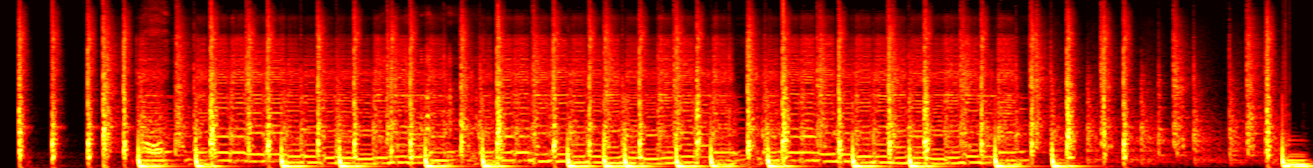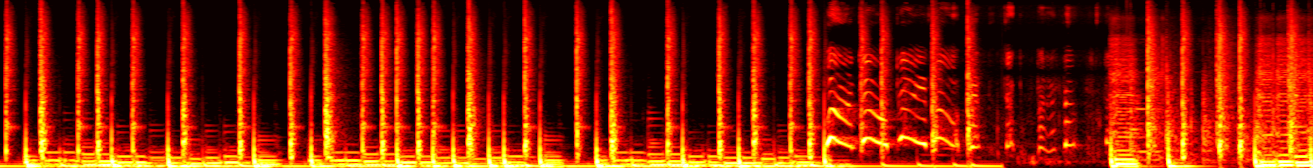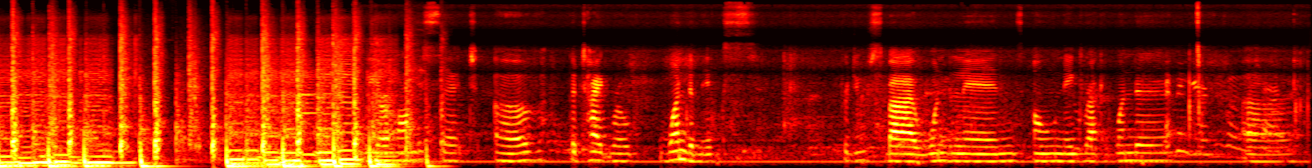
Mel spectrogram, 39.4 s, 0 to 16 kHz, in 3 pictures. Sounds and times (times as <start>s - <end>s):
Music: 0.2s - 23.2s, 24.3s - 30.8s
Speech: 30.0s - 33.9s.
